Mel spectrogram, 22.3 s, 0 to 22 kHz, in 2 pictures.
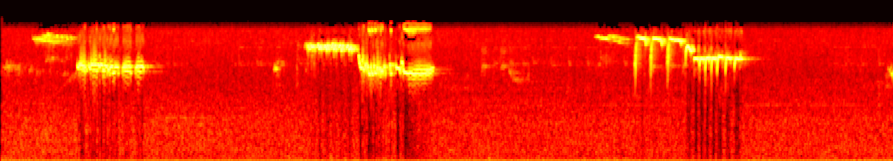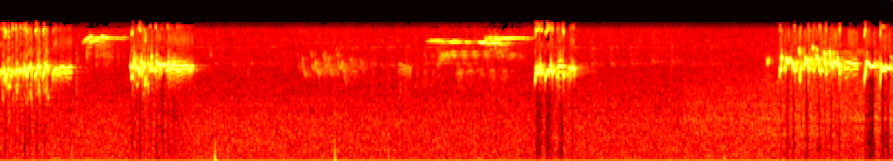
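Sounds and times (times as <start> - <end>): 
robin singing: 0.0 - 9.6, 10.4 - 19.8, 20.6 - 22.3.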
